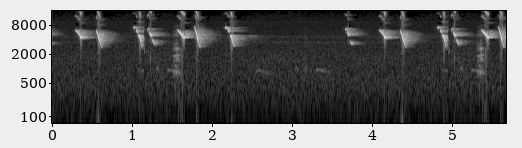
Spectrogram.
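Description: Saffron Finch giving sharp, high chipping notes in quick bursts of two or three, with a brief pause midway; no other sounds are heard.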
